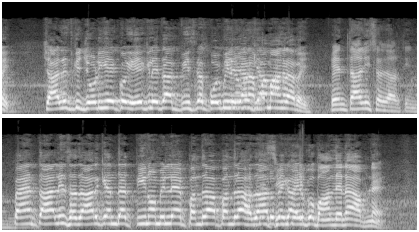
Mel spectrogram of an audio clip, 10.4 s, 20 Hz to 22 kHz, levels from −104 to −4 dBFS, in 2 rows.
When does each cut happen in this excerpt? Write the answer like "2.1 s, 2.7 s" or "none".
3.2 s, 8.9 s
